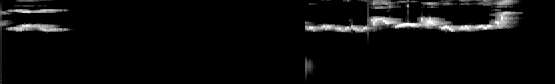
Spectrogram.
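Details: Warbling vireo, a small North American songbird, giving a rapid warbled phrase of rolling notes after a brief opening chirp, with a long silent gap between.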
